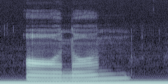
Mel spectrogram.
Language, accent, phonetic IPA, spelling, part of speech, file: Persian, Iran, [ʔɒː.nɒːn], آنان, pronoun, Fa-آنان.ogg
- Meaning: they, those people (specifically of humans)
